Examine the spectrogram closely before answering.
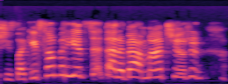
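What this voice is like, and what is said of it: Puts on an accent quoting someone. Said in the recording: “I don't know why I've given her that accent”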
